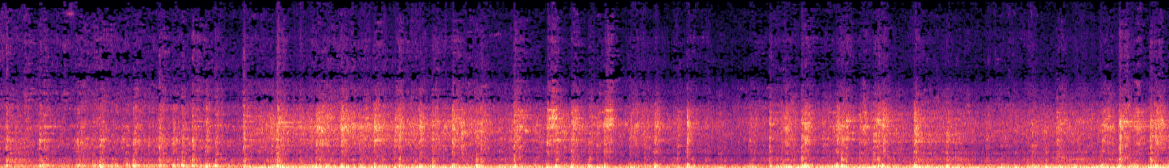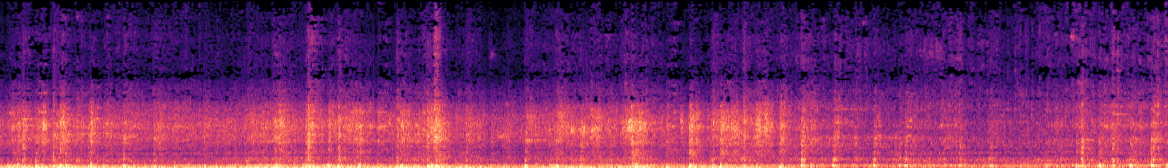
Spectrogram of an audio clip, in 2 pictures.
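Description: Freight cars (covered hoppers, a tank car, centerbeam flatcars) rolling past at track side: steady wheel-on-rail rumble with frequent clicks and clacks as wheels cross rail joints.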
